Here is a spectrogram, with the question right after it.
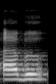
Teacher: با جو ہے اس کو قلقلہ کی وجہ سے ہلایا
